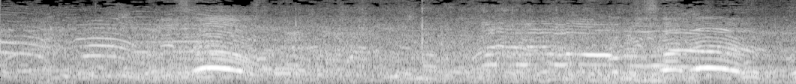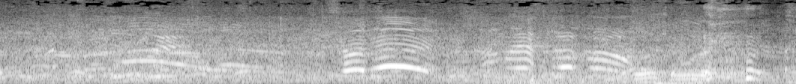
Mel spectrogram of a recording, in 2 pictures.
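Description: Crowd of spectators shouting and calling out over one another, many voices overlapping, with louder individual shouts every few seconds.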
